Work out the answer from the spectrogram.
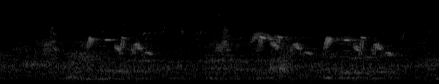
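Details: Red-whiskered bulbul kept as a decoy bird for trapping, singing two short bursts of bright, warbled, slurred whistles about two seconds apart, over a faint steady background hiss.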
